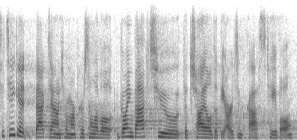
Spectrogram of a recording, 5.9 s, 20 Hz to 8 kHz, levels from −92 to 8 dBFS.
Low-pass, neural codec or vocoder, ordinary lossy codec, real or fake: 7.2 kHz; none; Opus, 32 kbps; real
